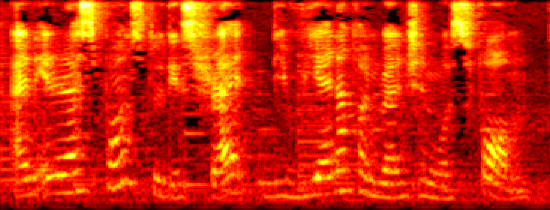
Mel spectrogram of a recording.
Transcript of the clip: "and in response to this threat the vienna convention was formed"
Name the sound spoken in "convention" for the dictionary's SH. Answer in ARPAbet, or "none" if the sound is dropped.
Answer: SH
